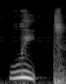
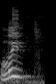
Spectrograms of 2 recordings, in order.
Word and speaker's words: Leite: Leite. Leite. No T. You don't pronounce the E.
